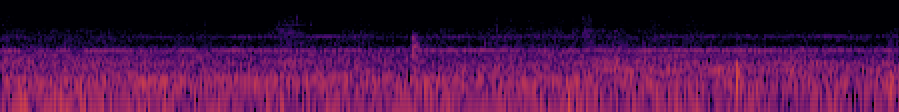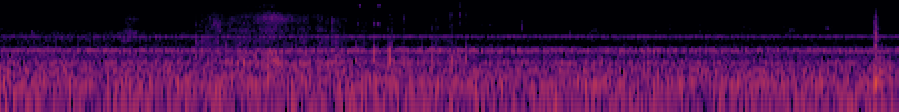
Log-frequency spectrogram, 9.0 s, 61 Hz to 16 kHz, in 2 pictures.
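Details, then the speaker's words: Vevor diesel heater, about a year old, Bluetti AC70-powered, for a CVT Mount Hood rooftop tent, just lit and exhaust getting hot: steady turbine-like fan whoosh with an even high whistle, no surging or popping. Normal running after earlier E01 low-voltage shutdowns. "kind of hear it kicking off over here sound of like a a turbine so that exhaust is starting to get hot"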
